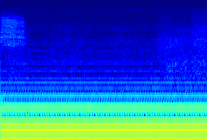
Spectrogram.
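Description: Steady electrical mains hum with a buzzy stack of overtones, unchanging throughout.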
